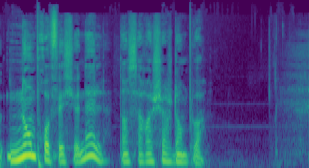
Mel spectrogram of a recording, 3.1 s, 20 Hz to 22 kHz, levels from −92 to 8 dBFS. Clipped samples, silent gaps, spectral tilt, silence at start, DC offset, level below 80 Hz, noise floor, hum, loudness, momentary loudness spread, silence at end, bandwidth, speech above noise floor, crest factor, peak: under 0.1%; none; -5 dB/octave; 0.05 s; under 0.1%; -52 dBFS; -61 dBFS; none; -16 LUFS; 12 LU; 1.05 s; 19.5 kHz; 45 dB; 18 dB; 0 dBFS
